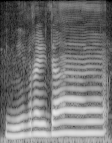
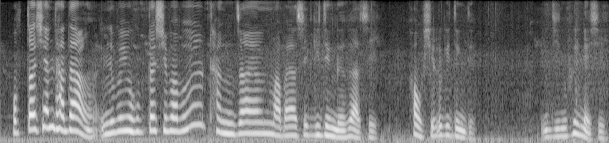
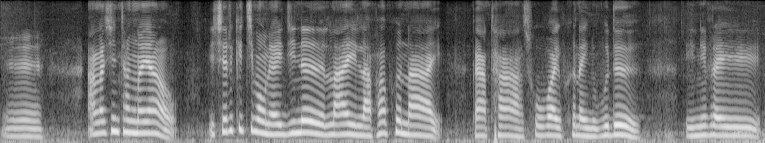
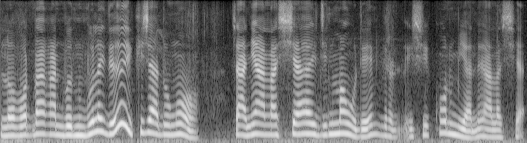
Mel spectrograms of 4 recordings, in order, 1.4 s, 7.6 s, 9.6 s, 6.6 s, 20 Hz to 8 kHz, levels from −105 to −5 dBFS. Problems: none marked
